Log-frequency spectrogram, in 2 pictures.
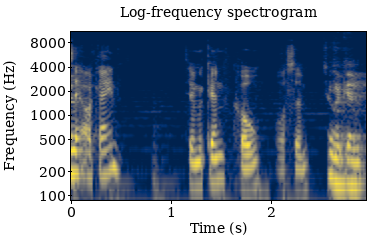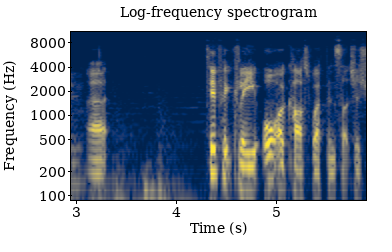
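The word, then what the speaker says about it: Tumeken: Is that how you pronounce it, Arcane? Tumenken? Cool, awesome. Tumenken.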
